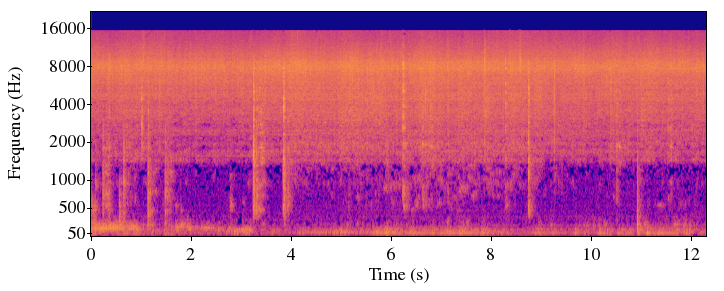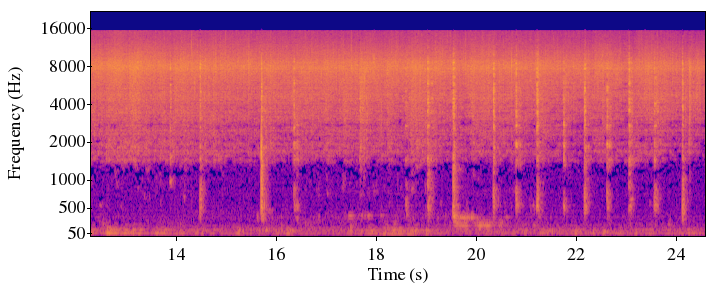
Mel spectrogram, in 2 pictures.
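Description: Onion, tomato and ginger sautéing in hot oil in a wok: a steady sizzle, with a metal ladle scraping and clinking against the wok as it stirs, the clinks coming more often near the end.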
